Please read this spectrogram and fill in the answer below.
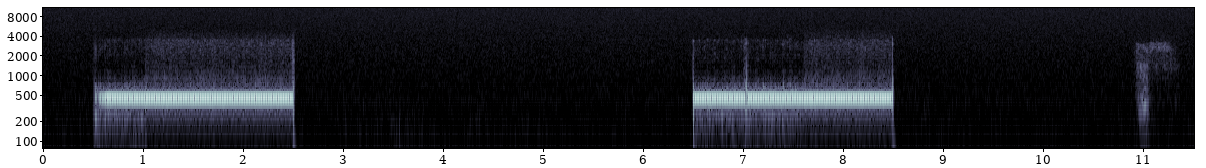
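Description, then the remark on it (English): A telephone dial tone sounds in two steady, mid-pitched bursts of about two seconds each, with a hissy edge and a long silence between them, followed by a brief faint blip, as a dropped call is redialed. “Hold on, let me let me call Tom again here.”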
